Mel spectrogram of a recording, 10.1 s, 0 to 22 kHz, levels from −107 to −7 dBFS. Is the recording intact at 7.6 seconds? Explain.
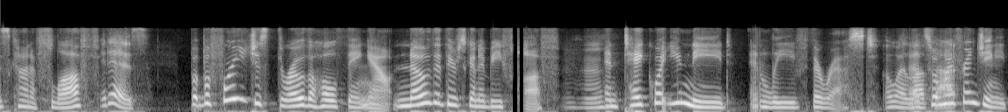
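No. Packet loss on an ADPCM call hits 7.52 to 7.61 s, between "take what you need" and "leave the rest": about 50 ms of hard-edged silent gaps, none longer than 20 ms. The decoder's predictor and step size lose sync, so speech resumes slightly distorted.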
